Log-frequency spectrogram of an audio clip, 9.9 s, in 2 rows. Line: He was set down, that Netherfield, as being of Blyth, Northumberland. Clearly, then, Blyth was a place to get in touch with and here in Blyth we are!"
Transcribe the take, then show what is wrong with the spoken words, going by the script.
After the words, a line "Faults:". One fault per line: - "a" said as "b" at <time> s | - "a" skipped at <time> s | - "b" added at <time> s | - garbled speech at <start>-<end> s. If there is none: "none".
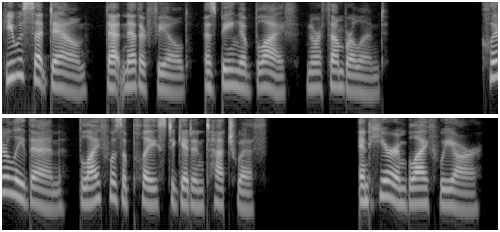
He was set down, that Netherfield, as being of Blyth, Northumberland. Clearly, then, Blyth was a place to get in touch with and here in Blyth we are!"
Faults:
none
